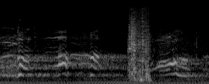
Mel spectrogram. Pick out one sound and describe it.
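A shovel scrapes into loose soil.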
